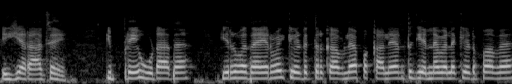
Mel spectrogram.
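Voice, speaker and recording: A bossy old grandmother, played by a woman, always finding fault and nagging her family. Her voice sits high and the words tumble out fast as she scolds everyone. It plays like a homemade family skit. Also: level tone, lo-fi sound, a little hiss or hum, lightly acted. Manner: scolding, rapid-fire complaining. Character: sharp-tongued domineering old grandmother. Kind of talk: family comedy skit acting.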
